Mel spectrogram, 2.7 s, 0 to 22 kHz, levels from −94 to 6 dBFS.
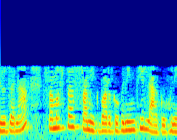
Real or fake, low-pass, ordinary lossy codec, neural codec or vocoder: real; 3.6 kHz; none; none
